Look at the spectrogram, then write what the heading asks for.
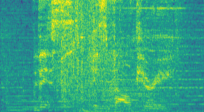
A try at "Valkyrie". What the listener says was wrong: She kind of pronounced that wrong, or weirdly. Valkyrie. Yeah. Emphasis on the wrong syllable.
